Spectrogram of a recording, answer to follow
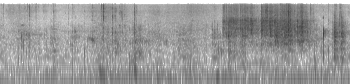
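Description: Dry sweetened puffed wheat cereal rustling and crackling as hands dig into a bowl of it. Soft scattered crackles lead into a louder, dense crackling for about a second near the end.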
